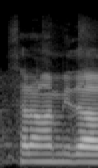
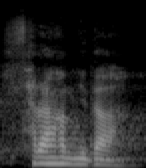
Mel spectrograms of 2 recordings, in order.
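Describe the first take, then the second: First: It is said flatly, without feeling. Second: It is said warmly, with strong feeling. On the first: The words leave the listener unmoved. The speaker calls it wrong. "그냥 사랑합니다" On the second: The listener truly feels loved. The speaker calls it right. "감정을 사랑합니다"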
